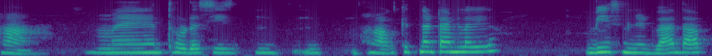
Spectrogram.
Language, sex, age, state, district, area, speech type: Hindi, female, 30-45, Madhya Pradesh, Hoshangabad, rural, spontaneous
